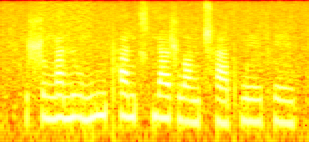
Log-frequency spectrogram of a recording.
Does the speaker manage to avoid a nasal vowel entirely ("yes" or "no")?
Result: yes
